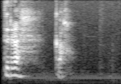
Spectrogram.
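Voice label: "drekka", Icelandic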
